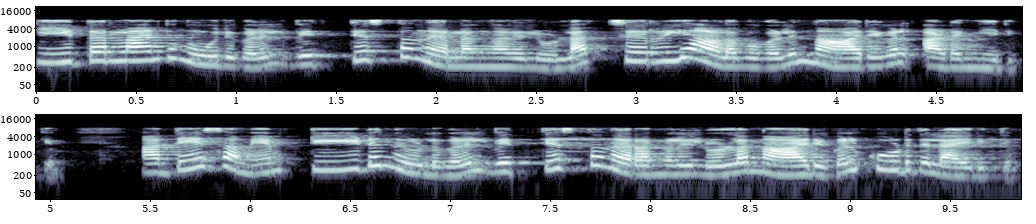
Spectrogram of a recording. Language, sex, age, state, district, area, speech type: Malayalam, female, 18-30, Kerala, Palakkad, rural, spontaneous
